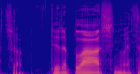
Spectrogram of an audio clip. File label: "blas", welsh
